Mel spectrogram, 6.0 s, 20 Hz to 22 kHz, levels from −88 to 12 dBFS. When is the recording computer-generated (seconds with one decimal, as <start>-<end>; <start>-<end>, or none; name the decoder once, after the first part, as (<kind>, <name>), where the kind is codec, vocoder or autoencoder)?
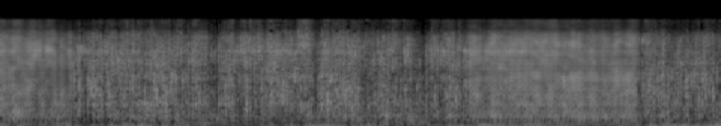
0.0-0.6 (vocoder, Vocos); 3.9-5.3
